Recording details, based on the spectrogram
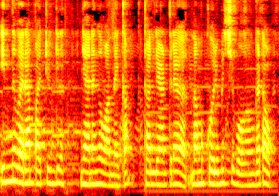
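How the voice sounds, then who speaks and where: A woman voicing a gentle, protective young husband in a spoken story, talking softly and coaxingly. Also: medium pitch, steady tone, a little fast, soft background music, natural voice.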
